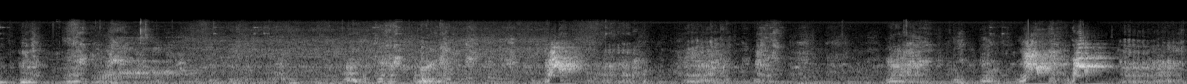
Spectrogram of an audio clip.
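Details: Dogs wrestling, with bursts of throaty growling and a few gruff barks and yips rising and falling in uneven waves, separated by brief lulls of scuffling and panting.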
